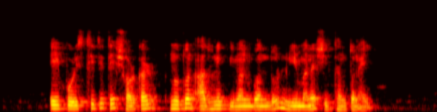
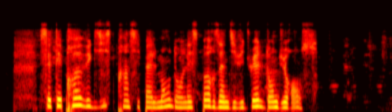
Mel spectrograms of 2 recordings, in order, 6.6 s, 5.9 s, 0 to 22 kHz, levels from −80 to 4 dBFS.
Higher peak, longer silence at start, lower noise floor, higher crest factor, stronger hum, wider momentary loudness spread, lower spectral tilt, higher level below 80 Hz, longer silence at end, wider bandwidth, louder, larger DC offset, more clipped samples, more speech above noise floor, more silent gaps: about the same, -8 dBFS vs -6 dBFS; first, 0.75 s vs 0.2 s; first, -71 dBFS vs -59 dBFS; about the same, 18 dB vs 18 dB; neither; second, 7 LU vs 14 LU; first, -8 dB/octave vs -4.5 dB/octave; second, -64 dBFS vs -56 dBFS; second, 1 s vs 1.15 s; second, 7.4 kHz vs 10 kHz; second, -26 LUFS vs -23 LUFS; neither; neither; first, 46 dB vs 37 dB; neither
